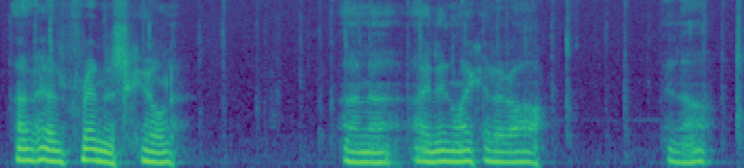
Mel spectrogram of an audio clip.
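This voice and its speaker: Very slow and monotone, a man delivers his words with flat intonation and long, frequent pauses. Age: 90s. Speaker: war veteran. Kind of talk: oral history interview. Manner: halting. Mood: reflective, somber memories. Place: office. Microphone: lapel.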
